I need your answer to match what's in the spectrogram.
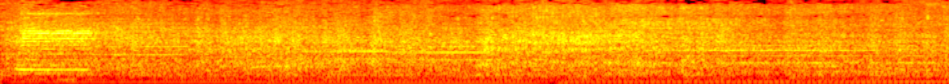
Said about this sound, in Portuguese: O trânsito infernal de Marrakech reflete o coração que palpita no país, muito intenso e variado.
